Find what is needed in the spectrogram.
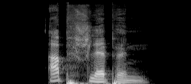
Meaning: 1. to tow; to tow away (a car etc.) 2. to pick up (a person in a pub etc.)
- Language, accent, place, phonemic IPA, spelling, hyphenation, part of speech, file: German, Germany, Berlin, /ˈapˌʃlɛpən/, abschleppen, ab‧schlep‧pen, verb, De-abschleppen.ogg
